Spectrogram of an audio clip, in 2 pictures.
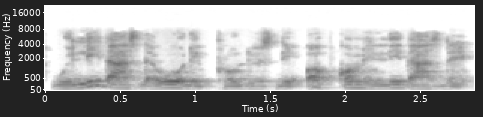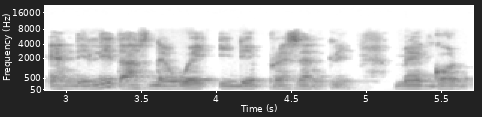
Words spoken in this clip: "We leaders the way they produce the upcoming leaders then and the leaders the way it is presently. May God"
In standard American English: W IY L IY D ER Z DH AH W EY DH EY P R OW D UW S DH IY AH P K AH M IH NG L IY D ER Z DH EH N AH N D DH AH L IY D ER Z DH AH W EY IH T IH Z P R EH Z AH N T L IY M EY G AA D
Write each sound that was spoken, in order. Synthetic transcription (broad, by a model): W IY L IY D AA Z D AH W EY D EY P R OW D UW S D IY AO P K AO M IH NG L IY D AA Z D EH AH N D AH L IY D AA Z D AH W EY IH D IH P R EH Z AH N T L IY M EY G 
